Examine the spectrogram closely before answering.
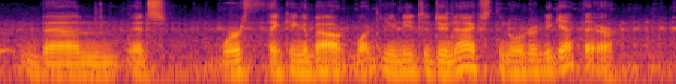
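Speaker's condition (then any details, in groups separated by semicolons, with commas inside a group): No condition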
